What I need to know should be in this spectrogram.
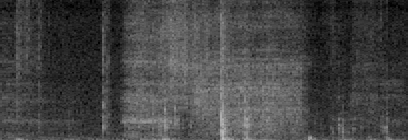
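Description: Paper rustles and slides on a desk.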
